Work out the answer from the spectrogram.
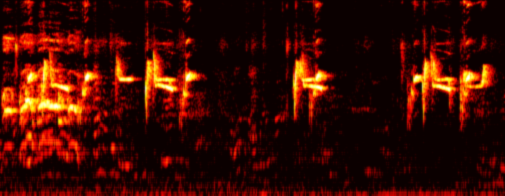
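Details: Red-headed flowerpecker in competitive singing: bursts of thin, high, sharp notes that dip steeply then hold a flat whistled tone, delivered in clusters separated by pauses of one to two seconds, with faint low voices underneath.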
